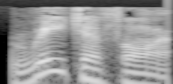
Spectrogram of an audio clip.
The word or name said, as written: retiform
